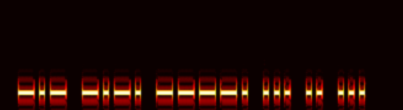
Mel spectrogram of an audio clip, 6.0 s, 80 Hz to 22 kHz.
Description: Morse code, heard as a keyed tone, about 16 wpm, 700 Hz. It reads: KC9SIS
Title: USA Call Signs - 6 Characters - Repeated 2x - 15wpm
